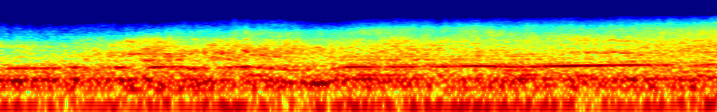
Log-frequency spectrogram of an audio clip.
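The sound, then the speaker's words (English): A car engine, just started, revs hard and climbs in pitch as the driver guns it and accelerates, a loud, steady roar with rising harmonic tones, with no voices. “Jamming the key into the ignition, the car started just as one of the frogmen leapt on the top of the hood. I gunned it.”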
